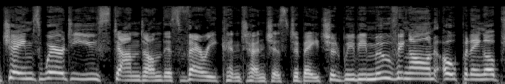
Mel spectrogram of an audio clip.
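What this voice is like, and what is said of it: Soft Irish accent. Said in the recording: “I love your soft Irish accent. It's beautiful.”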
